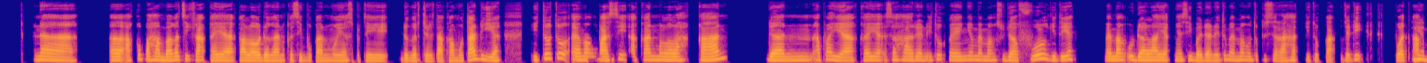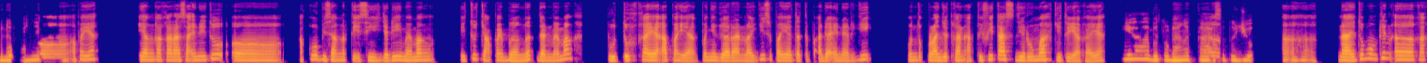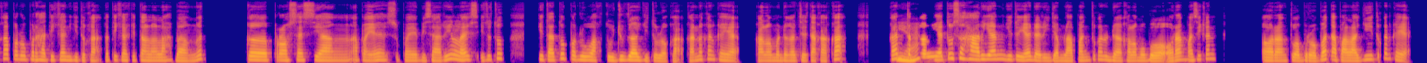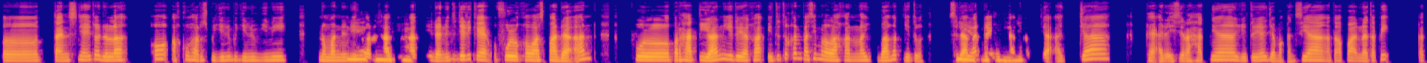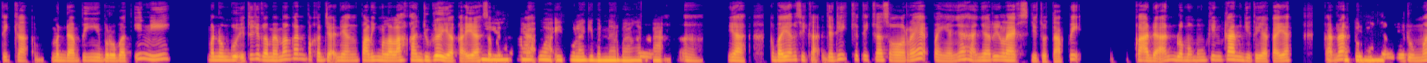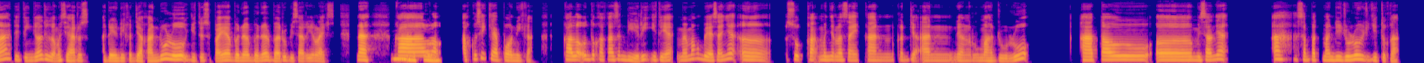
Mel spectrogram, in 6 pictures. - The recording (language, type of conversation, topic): Indonesian, advice, Bagaimana cara mulai rileks di rumah setelah hari yang melelahkan?
- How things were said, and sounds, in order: tapping; unintelligible speech; in English: "tense"; other background noise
